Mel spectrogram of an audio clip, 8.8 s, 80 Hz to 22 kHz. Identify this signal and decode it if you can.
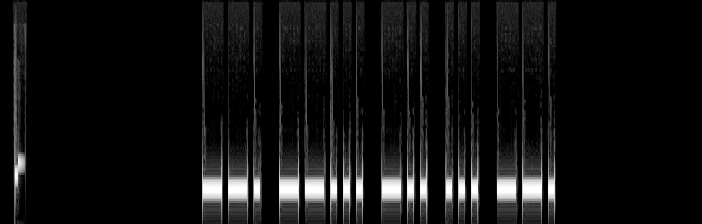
Morse code, heard as a keyed tone, about 15 wpm, 700 Hz. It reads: G7DSG
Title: DXCC-100 Call Signs - 5 Characters - 15wpm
